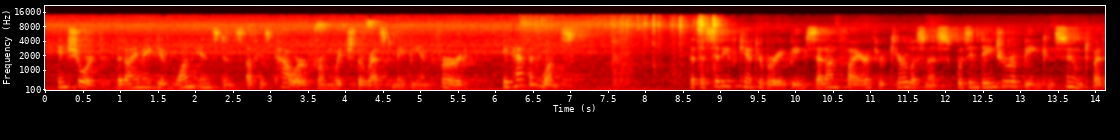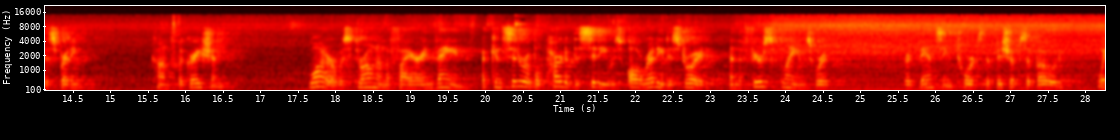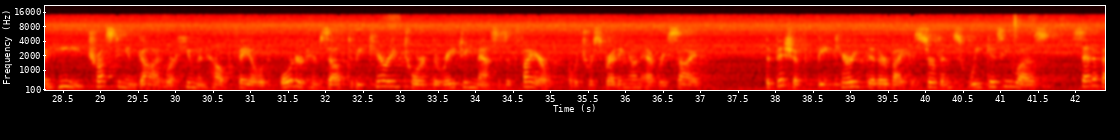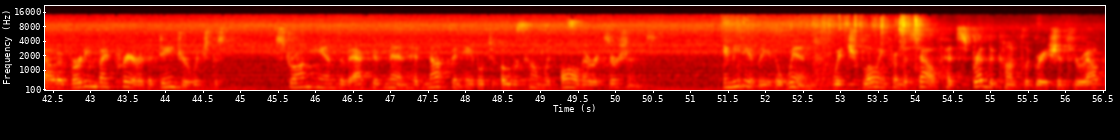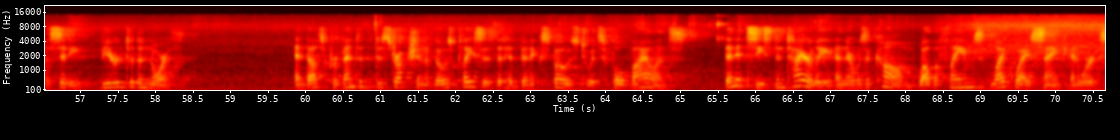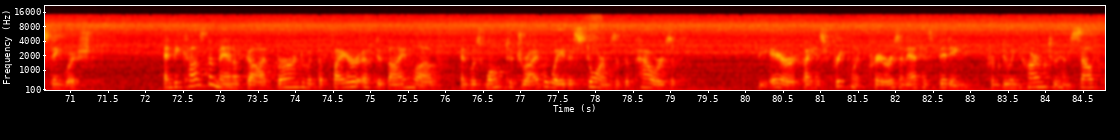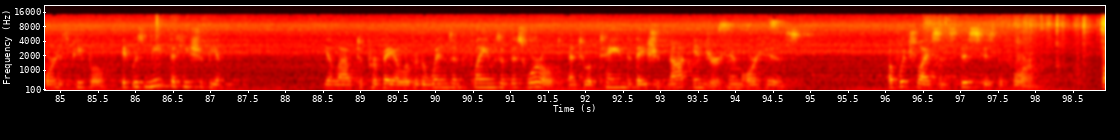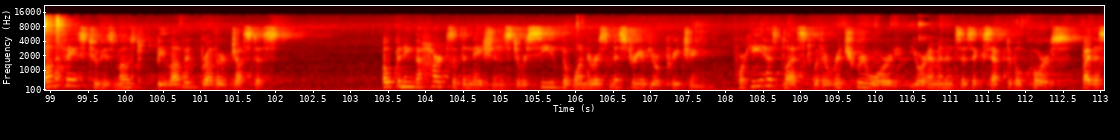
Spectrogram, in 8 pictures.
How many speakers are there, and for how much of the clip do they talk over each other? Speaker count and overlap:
1, no overlap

